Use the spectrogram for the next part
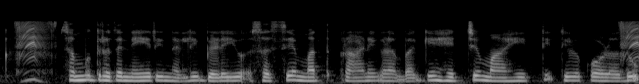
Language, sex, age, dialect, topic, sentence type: Kannada, female, 36-40, Dharwad Kannada, agriculture, statement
